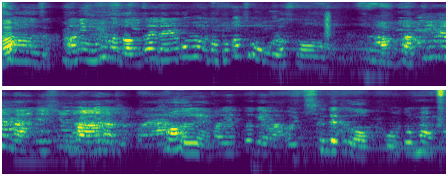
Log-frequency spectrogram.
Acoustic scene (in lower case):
crowded indoor space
